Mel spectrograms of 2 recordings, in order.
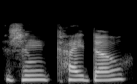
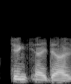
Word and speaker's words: Jin Kei Do: And am I pronouncing Jen Kaido? Jin Kaido.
